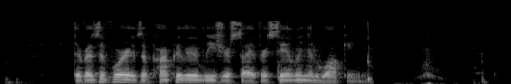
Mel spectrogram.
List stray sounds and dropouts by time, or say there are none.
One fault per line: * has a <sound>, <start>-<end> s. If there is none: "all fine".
* has a whoosh, 3.9-4.6 s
